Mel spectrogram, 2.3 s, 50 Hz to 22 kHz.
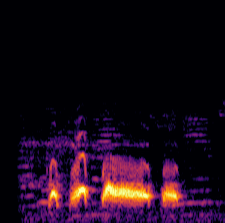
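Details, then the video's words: Spotted dove giving its distinctive 'kuk 2' call with a thick, deep voice: two short coos, then a long drawn-out rolling coo and a final short note, low and mellow. "PANGGILAN KHAS ( KUK 2 ) SUARA tebal dan besar Membuat tekukur IKUTAN PANASS"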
